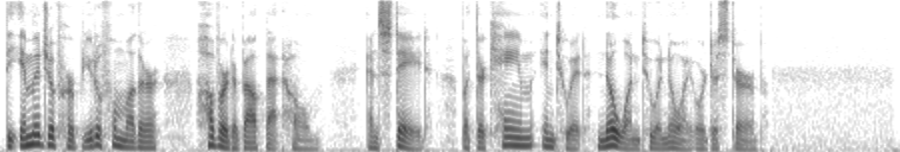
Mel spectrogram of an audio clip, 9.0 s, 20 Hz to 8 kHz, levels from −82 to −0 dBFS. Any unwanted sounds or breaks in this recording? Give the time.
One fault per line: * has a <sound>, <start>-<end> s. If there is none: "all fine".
all fine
